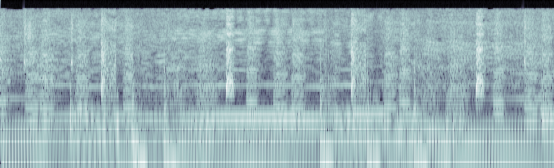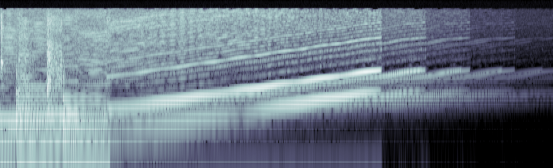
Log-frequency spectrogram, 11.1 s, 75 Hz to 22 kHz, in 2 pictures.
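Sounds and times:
rising electronic tone: 0.0 - 9.8
echoes of electronic tone: 0.0 - 10.7.

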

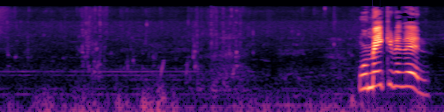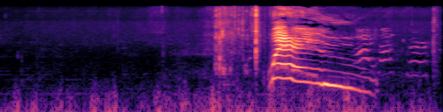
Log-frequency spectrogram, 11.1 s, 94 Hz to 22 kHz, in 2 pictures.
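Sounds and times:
fish splash with slap: 8.2 - 9.0.

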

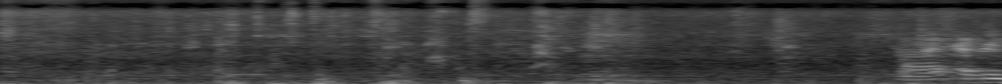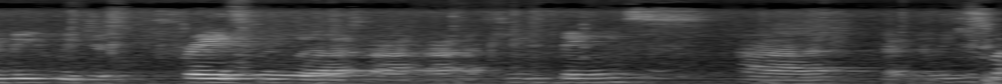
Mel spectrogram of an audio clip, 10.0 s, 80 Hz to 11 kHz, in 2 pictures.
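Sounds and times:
thumps and shuffling: 0.0 - 8.2.

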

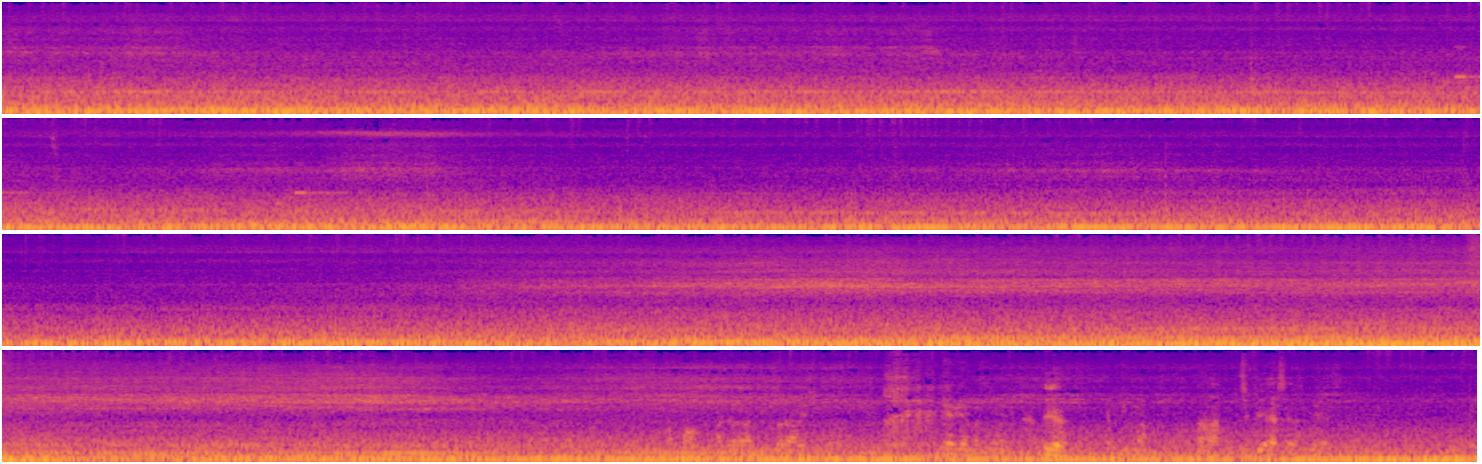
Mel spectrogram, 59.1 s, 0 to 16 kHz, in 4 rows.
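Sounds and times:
coach engine and tyre rumble: 0.0 - 59.0
high hiss: 33.3 - 59.0.

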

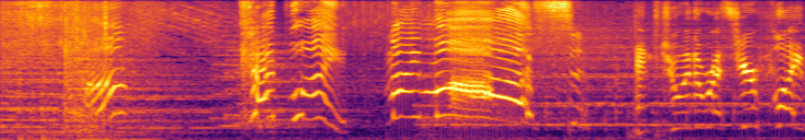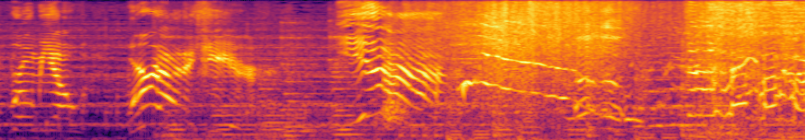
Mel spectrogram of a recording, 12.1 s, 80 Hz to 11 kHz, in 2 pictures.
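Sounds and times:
background music: 0.0 - 12.0
cartoon watery splash: 9.3 - 12.0.

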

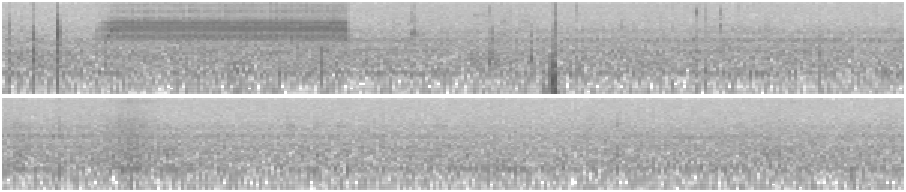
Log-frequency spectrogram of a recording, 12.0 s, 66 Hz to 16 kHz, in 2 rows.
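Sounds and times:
camcorder zoom motor whirring: 0.6 - 2.3.

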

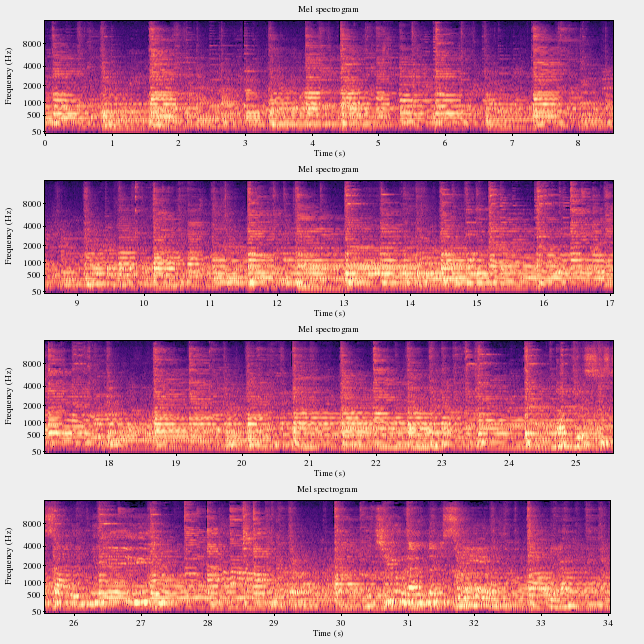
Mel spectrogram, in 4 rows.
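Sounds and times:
acoustic guitars strumming: 0.0 - 34.0
person singing: 24.3 - 29.3, 30.0 - 34.0.

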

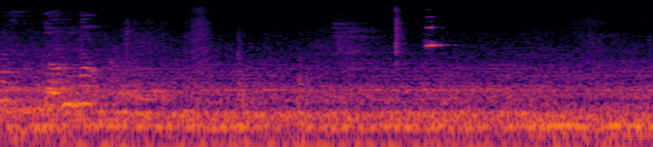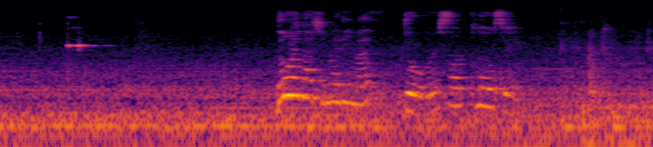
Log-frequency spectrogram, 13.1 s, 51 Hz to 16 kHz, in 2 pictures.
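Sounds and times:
steady low hum: 0.0 - 13.0
card reader beeping: 4.2 - 4.6, 7.2 - 7.7.

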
